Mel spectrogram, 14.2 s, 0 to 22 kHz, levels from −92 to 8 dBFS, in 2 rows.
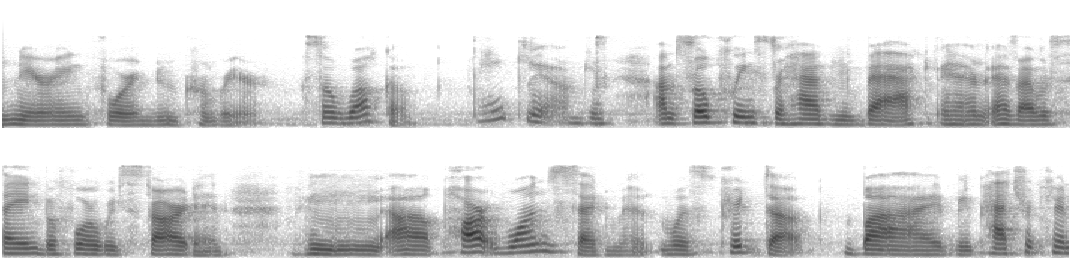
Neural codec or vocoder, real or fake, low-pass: autoencoder, 22.05 kHz, a latent of 192 numbers a frame, VITS, trained on one speaker; fake; 7.2 kHz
